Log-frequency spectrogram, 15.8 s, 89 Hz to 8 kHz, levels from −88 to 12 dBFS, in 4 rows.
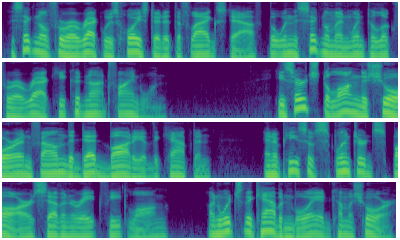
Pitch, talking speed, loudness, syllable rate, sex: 115 Hz, 215 wpm, -18 LUFS, 5.5 syllables/s, male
